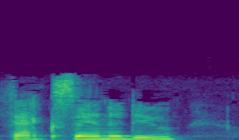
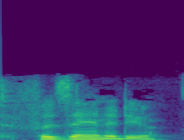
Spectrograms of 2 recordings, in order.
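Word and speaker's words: Faxanadu: Fizanidu? apparently that's how it's actually pronounced. I've always pronounced it Faxanidu, but apparently, according to Wikipedia, it's Fizanidu.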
